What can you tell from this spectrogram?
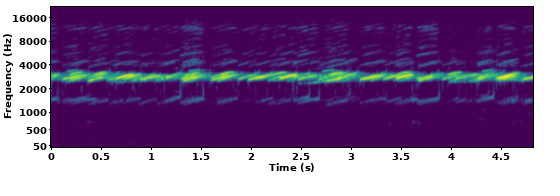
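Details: Spring chorus of northern spring peepers at a Nova Scotia salt marsh, West Chezzetcook, at dusk in May 2020: piercing upslurred peeps from many frogs, overlapping and surging in rhythmic pulses.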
